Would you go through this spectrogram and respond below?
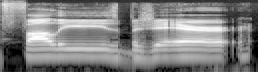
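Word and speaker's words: Folies Bergère: We did two escape rooms, one Stranger Things themed and another one that was kind of a Follies Bergère, I don't know if I'm saying that word right, theater kind of thing. – You said it right.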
